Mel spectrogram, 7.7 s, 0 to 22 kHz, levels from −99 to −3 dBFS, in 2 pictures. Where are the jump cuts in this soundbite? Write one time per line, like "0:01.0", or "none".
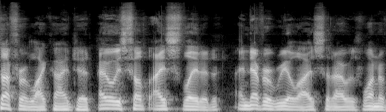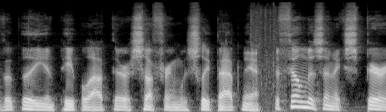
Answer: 0:00.9
0:06.6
